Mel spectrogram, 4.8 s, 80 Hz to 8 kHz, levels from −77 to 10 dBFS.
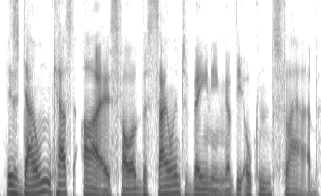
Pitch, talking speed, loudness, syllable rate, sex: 100 Hz, 135 wpm, -21 LUFS, 3.7 syllables/s, male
